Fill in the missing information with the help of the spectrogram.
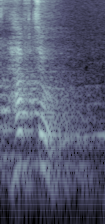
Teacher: have normally ends with va, which is voiced, but when it's followed by voiceless, clear? Right. By voiceless here, ta, so the va turns or changes to fa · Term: regressive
